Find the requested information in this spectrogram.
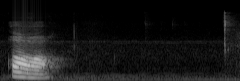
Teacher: when you say aw, notice your mouth is forward and round. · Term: broad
